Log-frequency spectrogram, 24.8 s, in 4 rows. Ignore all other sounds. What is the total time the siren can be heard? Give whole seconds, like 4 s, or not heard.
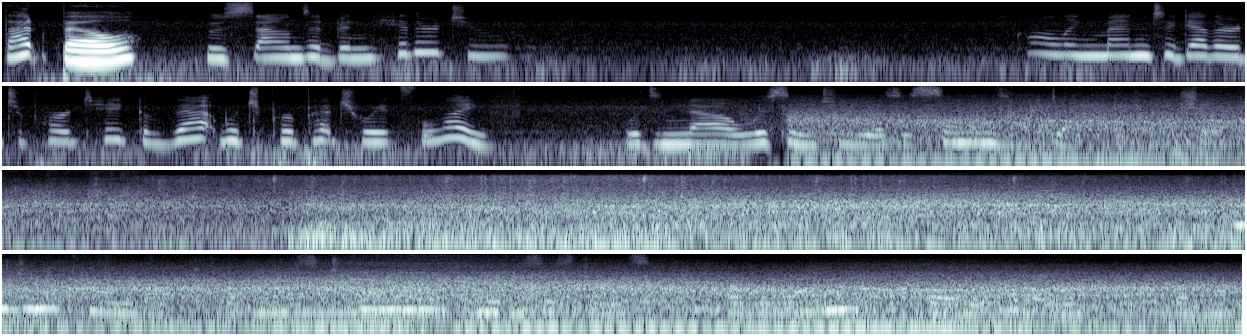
not heard.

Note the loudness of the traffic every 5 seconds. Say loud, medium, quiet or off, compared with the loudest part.
off, off, medium, loud, loud.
